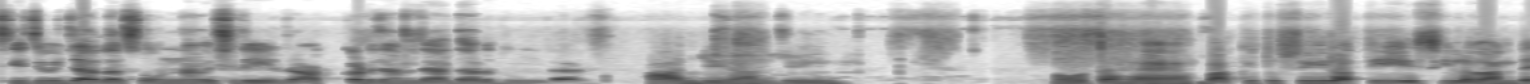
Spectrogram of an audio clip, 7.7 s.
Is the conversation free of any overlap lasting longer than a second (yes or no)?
yes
